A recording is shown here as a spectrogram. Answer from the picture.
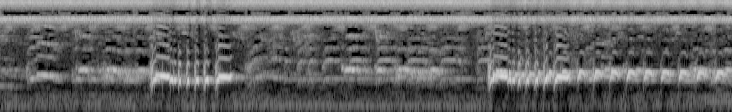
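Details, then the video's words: Zebra dove (perkutut) of the udanmas silver line in melodious lure song to trigger other doves: softer wavering introductory coos alternate with loud bursts of rapid pulsed notes, the last phrase trailing into quick repeated coos. "perkutut/merbok udanmas silver irama merdu spesialis pancingan bikin semua perkutut ikut manggung"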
